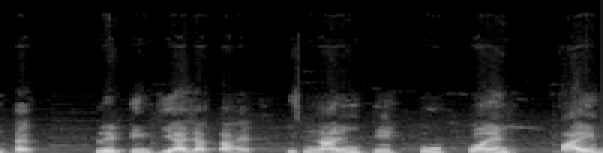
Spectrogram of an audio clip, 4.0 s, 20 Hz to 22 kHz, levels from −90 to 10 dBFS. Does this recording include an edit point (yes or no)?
yes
